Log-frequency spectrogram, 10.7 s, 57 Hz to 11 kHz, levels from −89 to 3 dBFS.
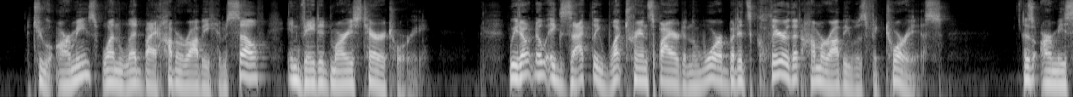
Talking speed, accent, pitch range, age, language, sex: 155 wpm, American, 115-155 Hz, 30-49, English, male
